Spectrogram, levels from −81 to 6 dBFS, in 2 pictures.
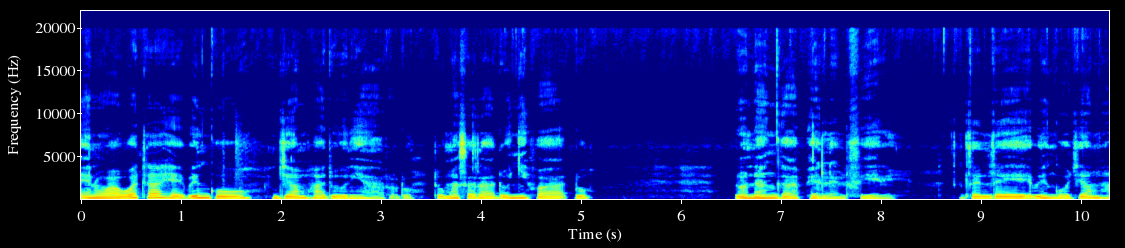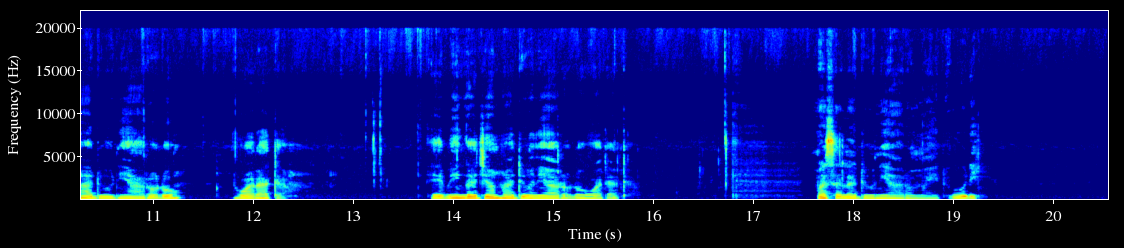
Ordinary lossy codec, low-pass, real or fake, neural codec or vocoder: none; none; real; none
